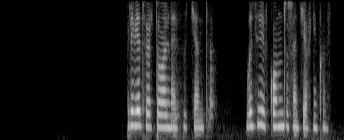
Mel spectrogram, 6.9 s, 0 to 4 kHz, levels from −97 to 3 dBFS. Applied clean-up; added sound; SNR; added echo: neural mask model DeepFilterNet 3.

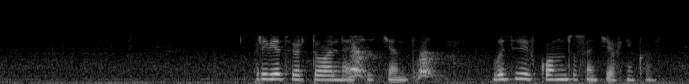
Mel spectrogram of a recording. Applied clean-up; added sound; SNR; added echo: none; Dog; 9 dB; none.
